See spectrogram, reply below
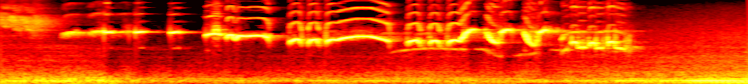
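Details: Orange-headed thrush song used as a lure for kept birds: a long varied phrase of clear whistles, arched slurs and rapid notes, building in loudness before trailing off, with little background noise.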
